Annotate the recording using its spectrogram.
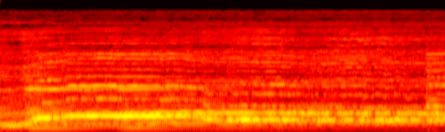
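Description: A woman's voice singing long held notes without clear words: it slides up about a third of a second in, holds, then steps down a little about two seconds in and holds again, over soft band accompaniment.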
